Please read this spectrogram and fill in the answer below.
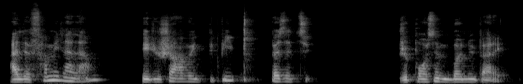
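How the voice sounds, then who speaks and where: A man with a medium pitch speaks very fast, his intonation lively. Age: 60s. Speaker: former police officer sharing testimony. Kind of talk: testimony. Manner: halting.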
